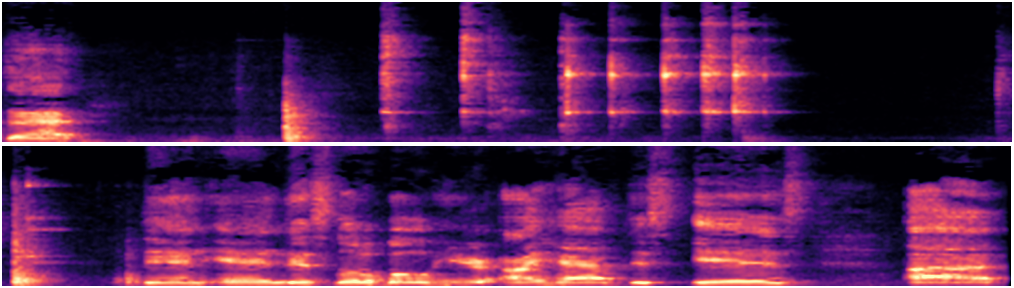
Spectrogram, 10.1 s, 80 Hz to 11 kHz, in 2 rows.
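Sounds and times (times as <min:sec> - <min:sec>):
spoon clinking glass bowl: 0:01.9 - 0:04.1, 0:05.2 - 0:05.5.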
